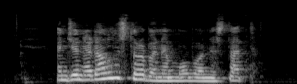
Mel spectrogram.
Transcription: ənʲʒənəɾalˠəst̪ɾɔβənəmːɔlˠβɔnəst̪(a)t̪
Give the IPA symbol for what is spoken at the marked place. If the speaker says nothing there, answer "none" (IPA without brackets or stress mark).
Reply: a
